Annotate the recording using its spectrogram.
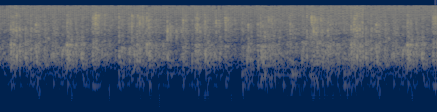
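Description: Faint, scattered clapping from an audience, heard as a dense, irregular patter of small claps.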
